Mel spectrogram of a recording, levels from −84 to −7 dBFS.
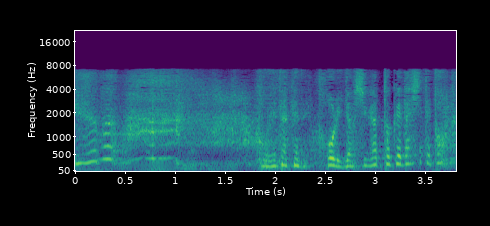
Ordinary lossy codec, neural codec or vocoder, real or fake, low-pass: MP3, 32 kbps; codec, 24 kHz, 0.5 kbps, DualCodec; fake; 7.2 kHz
